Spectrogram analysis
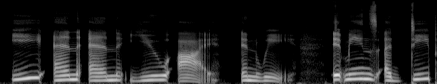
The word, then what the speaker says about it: ennui: There's a wonderful French word for this feeling, ennui. It's spelled E-N-N-U-I, ennui.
